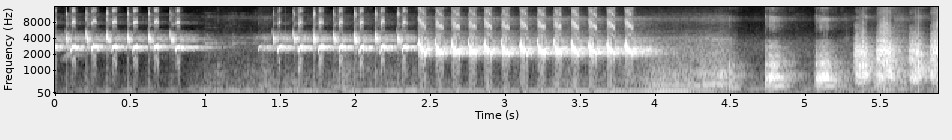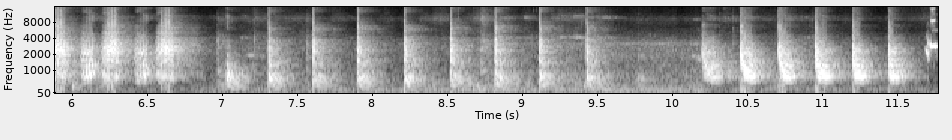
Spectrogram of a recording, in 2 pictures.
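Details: Javan pied starling in full song, said to stir up the other birds; about four seconds of rapid, high chattering trills, then loud harsh rasping notes repeated roughly three times a second.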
